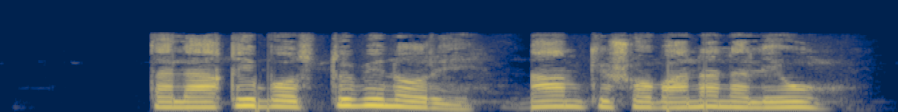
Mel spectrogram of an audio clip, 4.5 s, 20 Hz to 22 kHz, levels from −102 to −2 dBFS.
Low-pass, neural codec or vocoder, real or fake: 7.2 kHz; none; real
